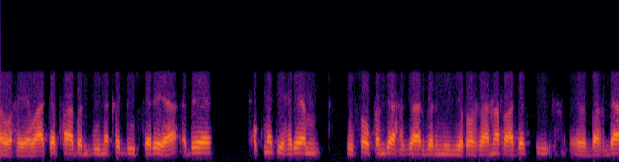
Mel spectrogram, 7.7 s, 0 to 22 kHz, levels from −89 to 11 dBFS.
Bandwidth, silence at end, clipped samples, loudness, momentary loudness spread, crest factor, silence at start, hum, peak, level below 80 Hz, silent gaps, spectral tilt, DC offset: 3.7 kHz; 0 s; under 0.1%; -25 LUFS; 13 LU; 14 dB; 0 s; none; -10 dBFS; -84 dBFS; none; -5 dB/octave; under 0.1%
